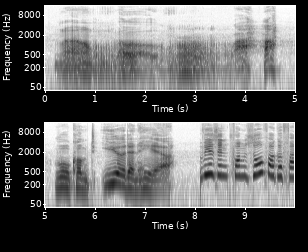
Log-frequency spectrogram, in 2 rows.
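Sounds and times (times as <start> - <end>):
speech: 0.2 - 1.6, 5.2 - 7.6, 8.2 - 9.9
lion growling in the Serengeti: 0.4 - 4.2.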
